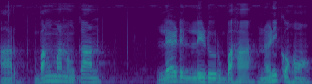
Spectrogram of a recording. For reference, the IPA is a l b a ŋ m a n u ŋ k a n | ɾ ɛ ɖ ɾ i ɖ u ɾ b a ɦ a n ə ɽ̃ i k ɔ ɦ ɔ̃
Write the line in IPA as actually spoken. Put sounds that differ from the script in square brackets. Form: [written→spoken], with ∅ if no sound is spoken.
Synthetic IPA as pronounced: a [l→ɾ] b a ŋ m a n [u→ɔ] ŋ k a n | [ɾ→l] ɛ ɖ [ɾ→l] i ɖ u ɾ b a ɦ a n ə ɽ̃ i k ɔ ɦ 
